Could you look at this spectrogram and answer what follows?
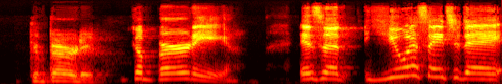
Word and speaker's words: Guberti: Guberti.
